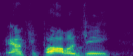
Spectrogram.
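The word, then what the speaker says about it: Anthropologie: The retail segment consists of Urban Outfitters, Anthropology, that's the word. I always put an extra syllable or two. Anthropology, Free People, Terrain, Leaf's Daughter, and Beholden Brands, whose merchandise is sold directly through stores and catalogs and call centers and websites.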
